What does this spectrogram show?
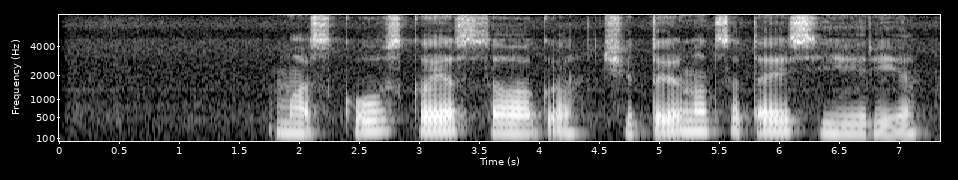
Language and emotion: Russian, sad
